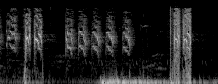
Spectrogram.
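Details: Parrot, possibly an Indian ringneck, giving harsh high squawks in short bursts, with a run of quick rasping chirps in the middle and a low rumble of background noise.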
